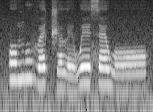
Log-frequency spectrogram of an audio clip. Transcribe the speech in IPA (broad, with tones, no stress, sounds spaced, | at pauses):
o˦ ŋ u˦ v ɛ˧ t͡ʃ ə˧ l e˨ w e˦ s ɛ˦ w oː˧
